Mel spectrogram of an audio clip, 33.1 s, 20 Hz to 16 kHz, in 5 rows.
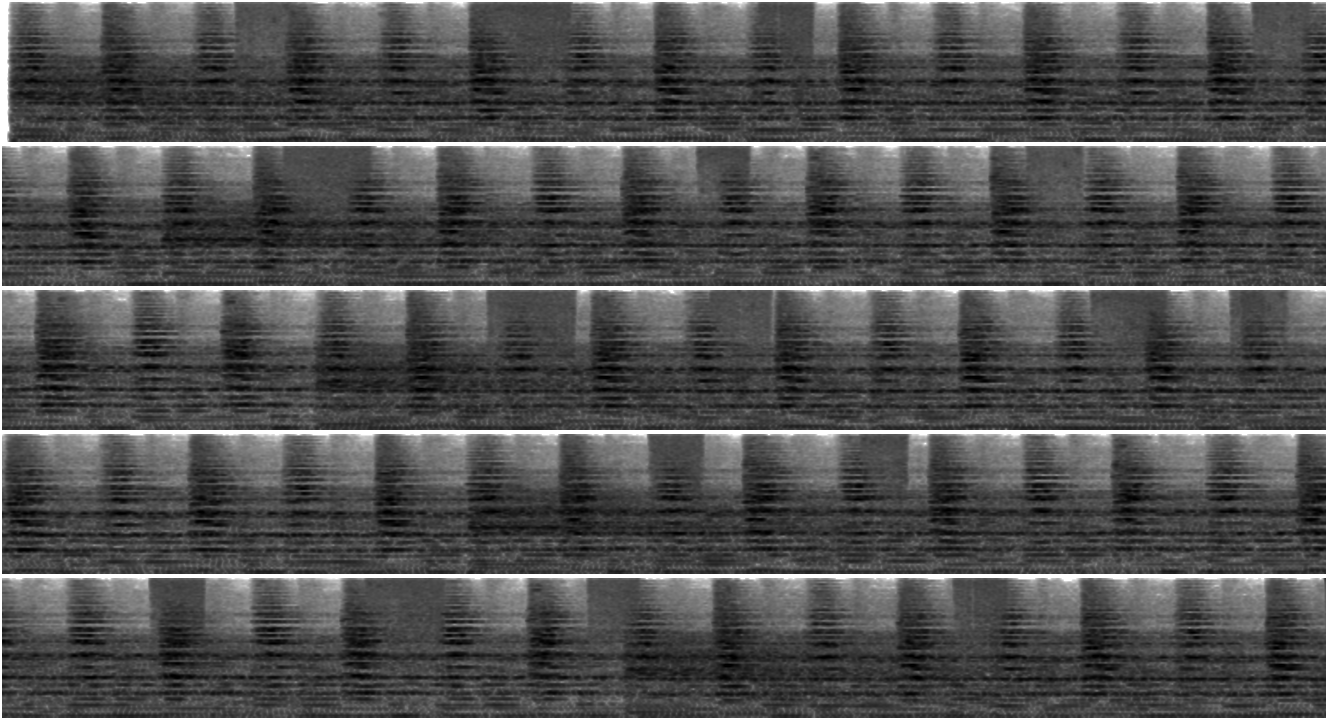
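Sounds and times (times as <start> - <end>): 
horror music intro at 130 BPM: 0.0 - 33.0.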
